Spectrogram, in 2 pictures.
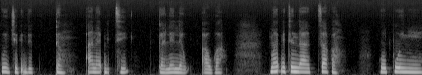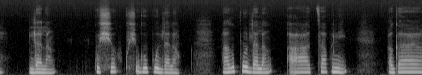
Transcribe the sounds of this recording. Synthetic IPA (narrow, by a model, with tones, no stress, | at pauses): u˦d͡ʒi˨ɡdi˨ | tə˨ŋ | a̰˦na˦ɓi˨tʰi˦ | ɡ̥a˨le˦la˨ | a˨ɡʷa˦ | ma˦ɓi˨ti˦nda˦t͡sa˦fa˨ | wu˦pu˦ɲi˦ | ɮa˨la˨ŋ | ku˦ʃu˦ku̥˦ʃṵ˦ɡu˦pu˦ɮa˨la˨ŋ | ma˨ɡu˦pu˦ɮa˨la˨ŋ | a̰˨t͡sa˦fni˨ | pa˨ɡa˦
